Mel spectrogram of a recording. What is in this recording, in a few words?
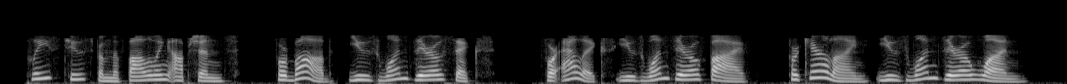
Press 9 Female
